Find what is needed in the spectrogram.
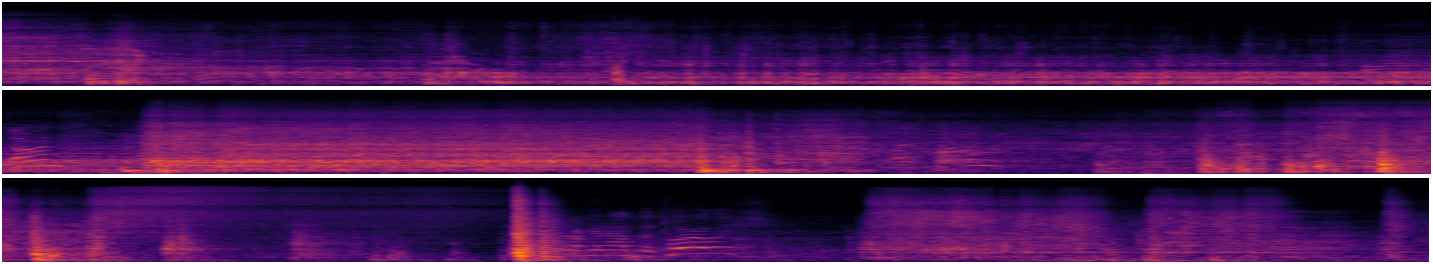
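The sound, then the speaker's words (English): A vacuum suction hose, run in two lengths through a window, roars steadily while pumping out toilets, with surging, slurping bursts and hissy gulps as the hose fills and the vacuum catches up, while a man talks briefly over the loud drone. “I just throw the suction hose in there and get it out as fast as I can.”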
